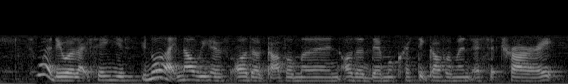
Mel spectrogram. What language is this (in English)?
English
